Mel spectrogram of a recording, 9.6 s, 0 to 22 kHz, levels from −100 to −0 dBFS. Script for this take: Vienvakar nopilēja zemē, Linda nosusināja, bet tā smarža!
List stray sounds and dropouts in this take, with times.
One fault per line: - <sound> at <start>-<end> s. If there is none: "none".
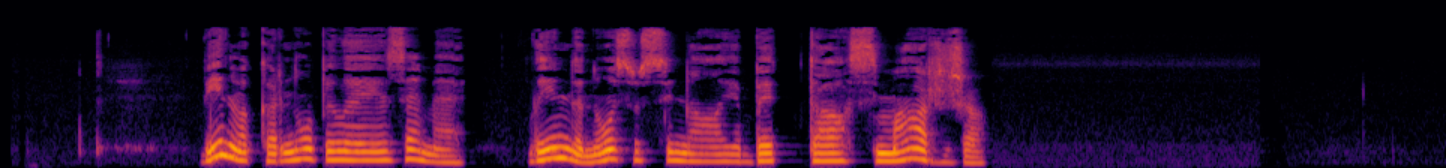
none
